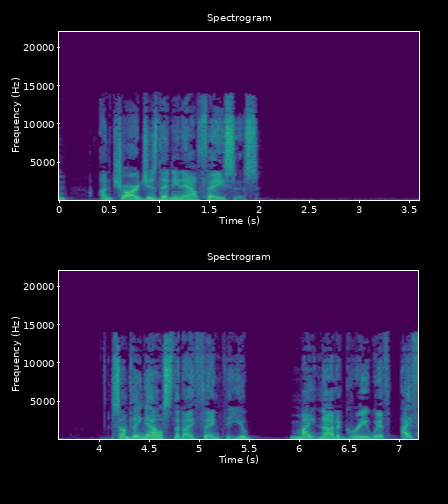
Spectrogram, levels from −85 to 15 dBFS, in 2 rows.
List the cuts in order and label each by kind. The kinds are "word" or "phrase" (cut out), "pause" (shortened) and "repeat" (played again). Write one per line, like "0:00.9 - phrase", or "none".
none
